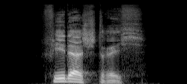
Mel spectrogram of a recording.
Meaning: 1. stroke of a feather 2. penstroke
- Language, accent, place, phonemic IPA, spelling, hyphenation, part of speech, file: German, Germany, Berlin, /ˈfeːdɐˌʃtʁɪç/, Federstrich, Fe‧der‧strich, noun, De-Federstrich.ogg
